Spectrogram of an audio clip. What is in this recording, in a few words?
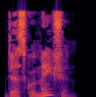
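"desquamation", British English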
